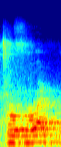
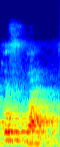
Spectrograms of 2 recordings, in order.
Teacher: kadang-kadang bacanya cepat jadi kufwan. Sebenarnya adalah kufuwan.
